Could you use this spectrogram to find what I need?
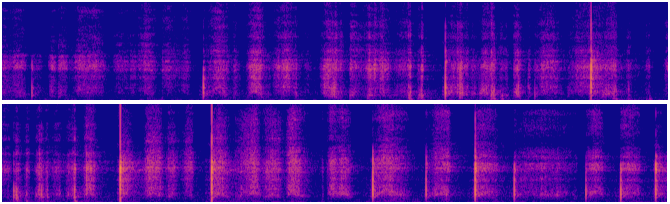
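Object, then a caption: Wooden bowl and wooden stick. A wooden stick stirs and scrapes inside a small, empty, light-coloured hollow wooden bowl held in one hand. The result is a quiet, bright, dry scratching with many short clicky strokes and almost no low end or ring.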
